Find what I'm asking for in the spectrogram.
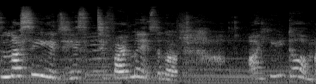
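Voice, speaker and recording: A woman speaks at a fairly quick pace. Faint music plays in the background. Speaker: vlogger. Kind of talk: casual storytime vlog chat. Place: home room. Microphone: phone near.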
